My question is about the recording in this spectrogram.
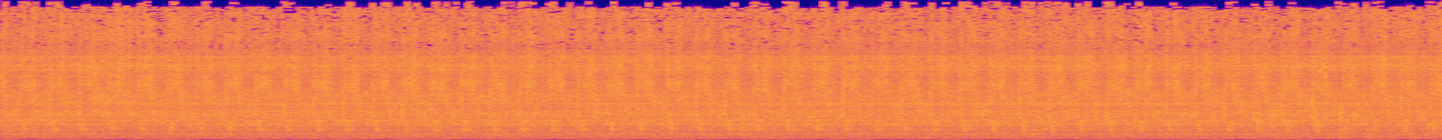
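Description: Industrial paper-processing machine running steadily: a rapid, even clatter of its moving parts over a low hum that pulses about once a second.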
